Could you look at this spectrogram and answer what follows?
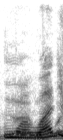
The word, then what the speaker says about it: Mouawad: Alors voilà, je pense que c'est le texte de Wajdi Mouawad, je ne sais pas comment on le prononce. – Mouawad,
